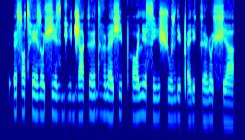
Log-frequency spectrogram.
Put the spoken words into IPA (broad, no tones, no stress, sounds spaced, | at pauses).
ʔ ɘ s ɔ tʰ e z o xʲ e z ɡʱ i d͡ʒ a k ɘ dʱ ɐ ɳ ɛ xʲ e pʰ ɔ lʲ ɛ s i ʃ u z ɾʲ ɘ pʼ ɛ ɾʲ ɘ k ɘ ɳ o xʲ a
